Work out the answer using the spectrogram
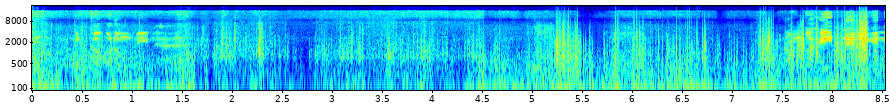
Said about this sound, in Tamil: ஏன் அப்படி அடிக்குதுன்னா இங்கே வெட்ட வழியா இருக்கு, அதனால தான் அப்படி அடிக்குது காத்து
